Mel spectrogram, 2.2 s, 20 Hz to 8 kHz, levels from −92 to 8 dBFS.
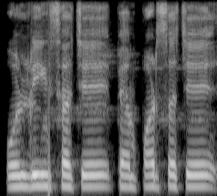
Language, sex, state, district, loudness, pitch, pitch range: Bengali, male, West Bengal, North 24 Parganas, -17 LUFS, 170 Hz, 170-175 Hz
